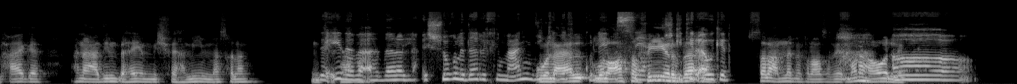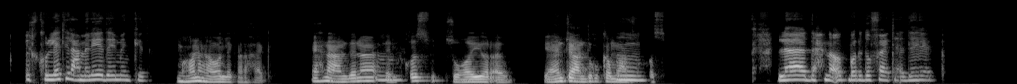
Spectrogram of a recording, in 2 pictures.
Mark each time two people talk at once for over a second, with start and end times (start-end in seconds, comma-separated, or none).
5.3-7.3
